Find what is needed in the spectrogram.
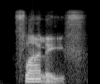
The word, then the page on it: flyleaf: British English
